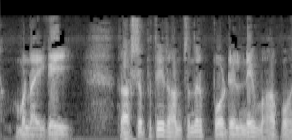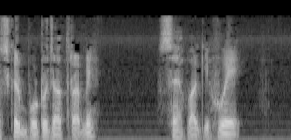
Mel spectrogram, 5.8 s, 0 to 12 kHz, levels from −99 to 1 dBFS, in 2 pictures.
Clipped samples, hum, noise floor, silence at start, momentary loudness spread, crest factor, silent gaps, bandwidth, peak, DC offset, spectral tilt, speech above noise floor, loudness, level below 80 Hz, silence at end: under 0.1%; none; -48 dBFS; 0 s; 9 LU; 18 dB; none; 8 kHz; -4 dBFS; under 0.1%; -4 dB/octave; 26 dB; -22 LUFS; -48 dBFS; 0.5 s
